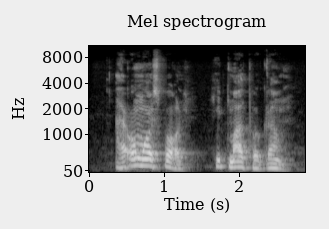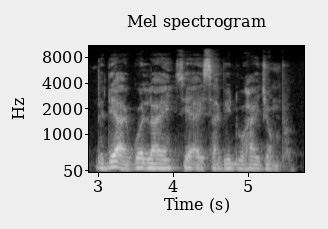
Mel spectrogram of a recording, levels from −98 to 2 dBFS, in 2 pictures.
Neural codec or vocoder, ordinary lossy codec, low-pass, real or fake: vocoder, 44.1 kHz, 128 mel bands every 512 samples, BigVGAN v2; none; 9.9 kHz; fake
